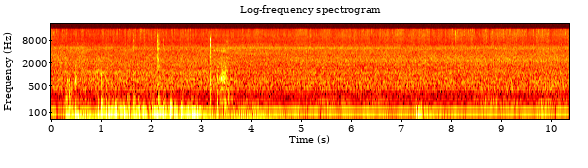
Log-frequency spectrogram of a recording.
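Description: Near silence: room tone with a steady low hum and a few faint computer-mouse clicks in the first few seconds.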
